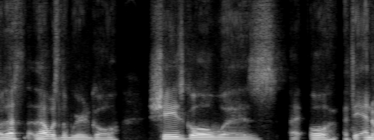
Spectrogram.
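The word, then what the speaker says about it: Skjei: Shea's goal was at the end of a power play. Gail looked at Shea's name, spelled S-K-J-E-I, and she said, "How do you pronounce it?" And I said, Shea.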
